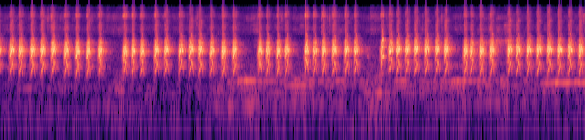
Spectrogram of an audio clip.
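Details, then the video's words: Yellow-vented bulbul delivering a long rolling song meant to make other bulbuls sing. Rapid rattling trills come in bursts of about a second, with faint softer background chatter between phrases. "TRUCUKAN FIGHTER NGEROLL PANJANG BIKIN SEMUA JENIS BURUNG OCEHAN EMOSI"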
